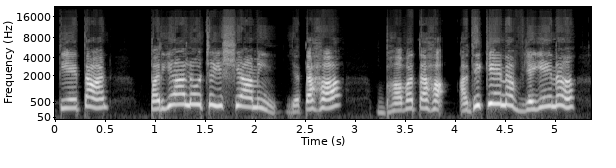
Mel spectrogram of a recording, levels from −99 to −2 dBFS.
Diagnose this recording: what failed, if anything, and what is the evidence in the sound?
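The codec stage has failed: speech throughout carries a noisy, grainy roughness with little swirling, likely Opus compression in its music mode near 24 kbps. Bands are noise-filled rather than emptied, which separates it from MP3, and content reaching 20.3 kHz rules out narrowband muffling.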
